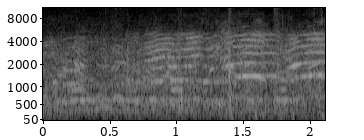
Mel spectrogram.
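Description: Match sound from a football pitch: a series of short, high-pitched shouts and calls from players and a small crowd over a low background hum of the ground.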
